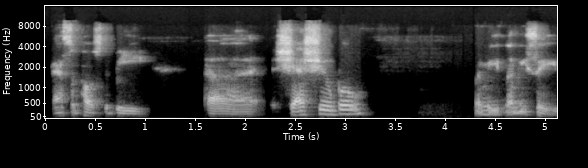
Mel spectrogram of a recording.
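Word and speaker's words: Kyrkjebø: that uh it's uh the way that it looks and the way that it's pronounced are like far far away from each other um because uh I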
